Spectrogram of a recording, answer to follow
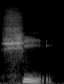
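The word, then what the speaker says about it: sídhe: Take, for example, the tales of the sea, pronounced she, the fairy folk of the hollow hills.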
